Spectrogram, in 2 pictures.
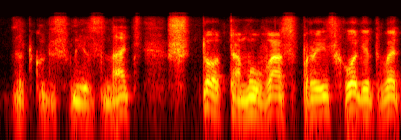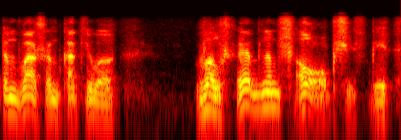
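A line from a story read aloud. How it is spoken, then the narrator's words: Irritable snapping retort. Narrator (Russian): огрызнулся премьер-министр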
